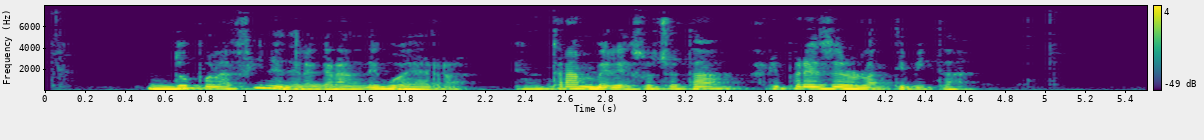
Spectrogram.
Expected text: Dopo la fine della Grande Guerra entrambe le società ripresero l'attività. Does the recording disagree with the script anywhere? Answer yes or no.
no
